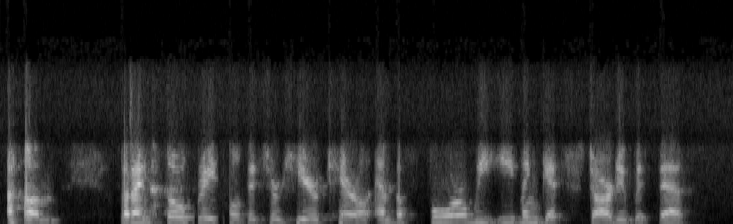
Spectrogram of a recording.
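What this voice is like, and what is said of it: Nasal, congested voice. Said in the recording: “I have a cold and I am very nasally. So some of my words don't sound like they're coming out correctly.”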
